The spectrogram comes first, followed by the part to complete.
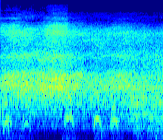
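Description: Rooks cawing: about five short calls scattered through the moment over a steady hiss.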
